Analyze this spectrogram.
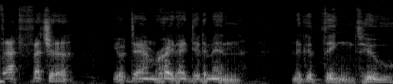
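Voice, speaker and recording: A man uses a raspy, put-on character voice at an extremely high pitch. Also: moderate pace. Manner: defiant, unrepentant.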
